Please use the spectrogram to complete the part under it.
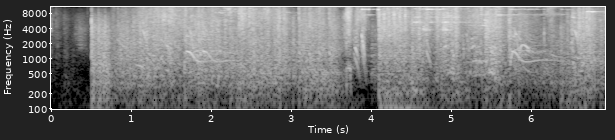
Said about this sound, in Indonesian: Suara dari tembakan senapan laras panjang silih berganti di antara mereka.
